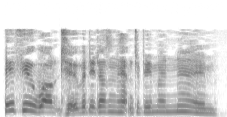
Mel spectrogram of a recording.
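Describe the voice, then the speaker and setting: A man's voice: sits high, fast, a little mellow, no echo, dull audio, pitched above the performer's own voice, natural voice. A man voicing a female barrister, cool and sarcastic, with clipped delivery. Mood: dry. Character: crisp, icy female barrister.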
